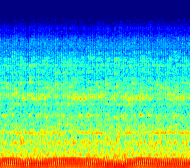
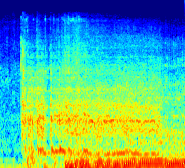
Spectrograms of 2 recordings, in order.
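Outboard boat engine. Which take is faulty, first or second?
second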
